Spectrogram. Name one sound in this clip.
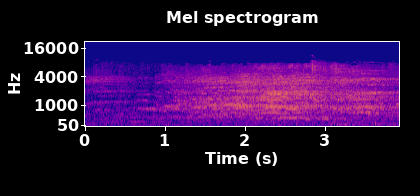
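A crowd cheers and shouts, growing louder.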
